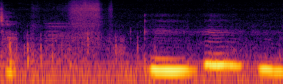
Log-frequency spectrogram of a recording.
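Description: A young person's voice humming short closed-mouth notes about a second in: a lower note, a higher one, then a falling one, like a hummed "mm-hmm".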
